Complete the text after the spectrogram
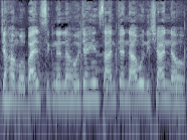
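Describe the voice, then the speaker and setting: A man's voice: sits high, level tone, brisk, close to an everyday voice. Male actor as earnest young fugitive: protective, urgent, melodramatic audio-story delivery over faint music. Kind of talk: dramatized Hindi audio story acting.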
